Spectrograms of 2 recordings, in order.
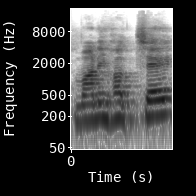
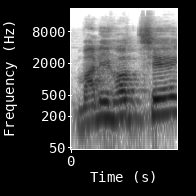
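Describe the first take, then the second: Both takes have the same delivery.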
